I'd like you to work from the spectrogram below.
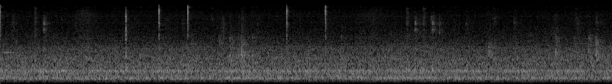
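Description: Computer mouse clicks as someone steps through file records: a few sharp, faint ticks spaced irregularly over a steady low background hum, with no voices.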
